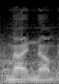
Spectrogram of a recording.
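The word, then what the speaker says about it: Nien Nunb: Hi there, this is Mike Quinn, and I played Nyan Num in the Star Wars movies, and you're watching or listening to Below the Belt.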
